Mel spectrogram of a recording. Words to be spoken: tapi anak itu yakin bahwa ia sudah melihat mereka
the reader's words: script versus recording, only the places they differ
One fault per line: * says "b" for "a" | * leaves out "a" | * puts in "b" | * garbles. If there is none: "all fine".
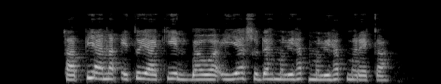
* puts in "melihat"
